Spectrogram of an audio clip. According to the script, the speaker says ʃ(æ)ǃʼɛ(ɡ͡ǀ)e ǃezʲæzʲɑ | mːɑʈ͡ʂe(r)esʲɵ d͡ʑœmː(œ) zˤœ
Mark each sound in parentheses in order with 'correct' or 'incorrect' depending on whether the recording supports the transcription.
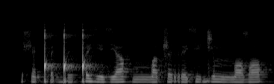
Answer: correct, incorrect: ɡ͡ǃ, correct, correct

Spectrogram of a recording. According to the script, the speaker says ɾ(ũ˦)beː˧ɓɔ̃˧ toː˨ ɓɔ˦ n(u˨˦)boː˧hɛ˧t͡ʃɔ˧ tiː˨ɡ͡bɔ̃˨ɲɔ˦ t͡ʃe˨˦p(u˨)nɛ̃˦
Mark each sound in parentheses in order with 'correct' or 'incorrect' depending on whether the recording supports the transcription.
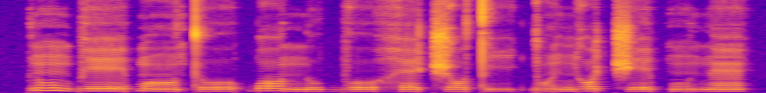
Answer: correct, correct, incorrect: ũ˨

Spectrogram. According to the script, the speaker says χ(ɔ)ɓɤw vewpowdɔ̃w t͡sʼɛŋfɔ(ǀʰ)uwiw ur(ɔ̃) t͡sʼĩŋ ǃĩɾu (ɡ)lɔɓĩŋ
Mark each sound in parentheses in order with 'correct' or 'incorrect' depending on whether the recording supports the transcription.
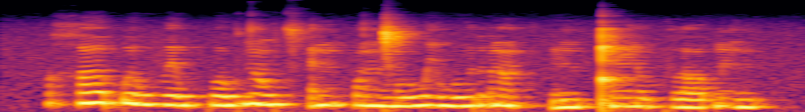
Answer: incorrect: ɤ, incorrect: ŋ͡ǀ, correct, incorrect: k

